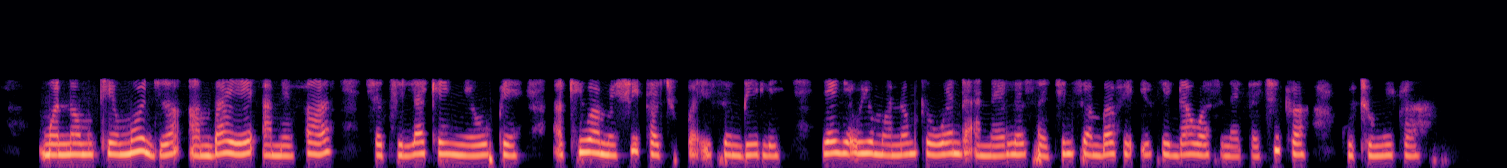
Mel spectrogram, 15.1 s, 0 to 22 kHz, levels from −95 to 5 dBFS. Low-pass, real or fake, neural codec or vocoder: 3.6 kHz; fake; codec, 44.1 kHz, 7.8 kbps, Pupu-Codec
